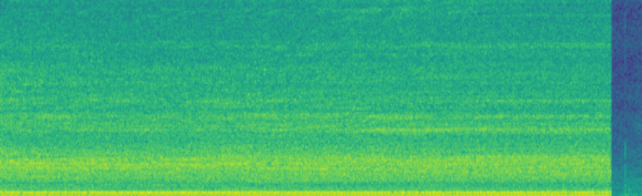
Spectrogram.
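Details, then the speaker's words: Honda Civic idling after a rebuilt cylinder head and intake/exhaust valve lash adjustment: steady, even idle hum with no ticking or tapping and a smooth beat. Healthy. "so at idle it totally sounded different it was super quiet super smooth it just seemed to just idle so much better than before I had done that the valve lash adjustment"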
